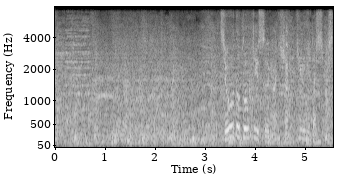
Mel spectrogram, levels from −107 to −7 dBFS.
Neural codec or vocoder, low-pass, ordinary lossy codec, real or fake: vocoder, 44.1 kHz, 128 mel bands, Pupu-Vocoder; 7.2 kHz; none; fake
